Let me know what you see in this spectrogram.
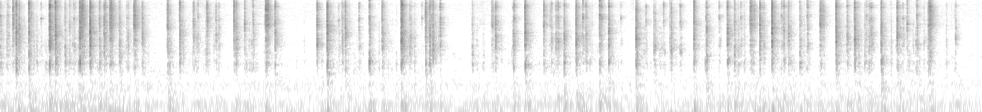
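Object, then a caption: Plastic membrane computer keyboard. Both hands type continuously with long painted nails and fingertips on a black plastic Logitech full-size membrane keyboard with a hollow casing, resting on a wooden desk, while the mouse stays untouched. The result is a steady stream of quick, bright, clicky key taps that stop dead with almost no ring, laid over a faint low rumble.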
